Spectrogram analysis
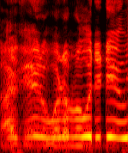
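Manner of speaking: mock panic about the line; high whiny panic; panicked. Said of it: "And I was like".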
